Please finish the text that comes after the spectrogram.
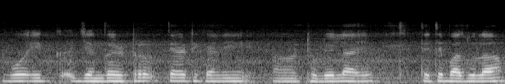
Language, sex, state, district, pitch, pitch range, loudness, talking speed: Marathi, male, Maharashtra, Pune, 150 Hz, 145-155 Hz, -14 LUFS, 130 wpm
